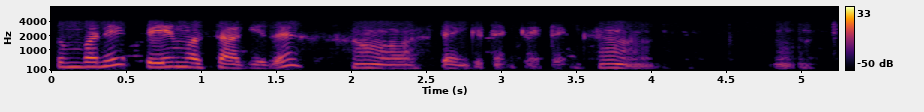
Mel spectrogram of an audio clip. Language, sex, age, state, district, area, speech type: Kannada, female, 45-60, Karnataka, Bangalore Urban, urban, conversation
